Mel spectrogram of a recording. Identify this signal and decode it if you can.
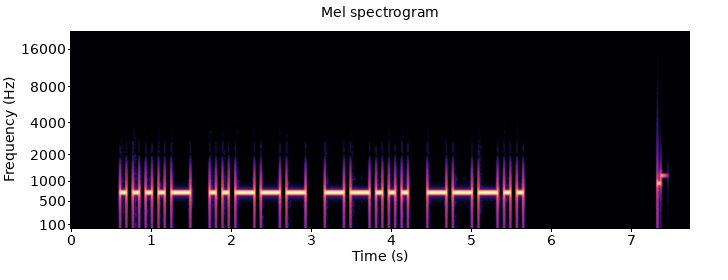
Morse code, heard as a keyed tone, about 15 wpm, 700 Hz. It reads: 4278
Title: Numbers - 4-Digit 15wpm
